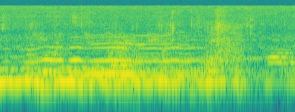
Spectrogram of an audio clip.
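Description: A female voice humming long, held, slightly wavering notes in wordless worship singing.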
